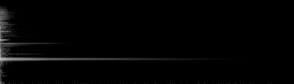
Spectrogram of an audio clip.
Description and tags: Sample pack of an Indonesian toy gamelan metallophone recorded with Zoom H1.
metallic, metal, hit, metallophone, percussion, percussive, gamelan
